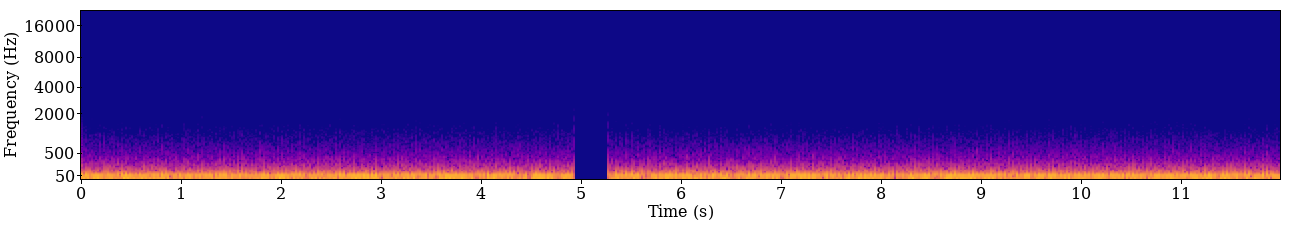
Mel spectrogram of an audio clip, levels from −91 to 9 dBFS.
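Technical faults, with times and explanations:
4.93–5.27 s, playback stall: the sound just drops out for about a third of a second, likely because the player ran dry or its thread got blocked.
5.27–7.49 s, time-compressed catch-up: things run about 1.15 times fast at normal pitch while the player trims its backlog, so it feels rushed.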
